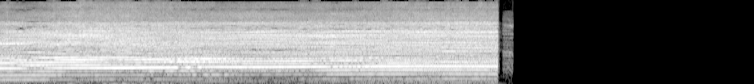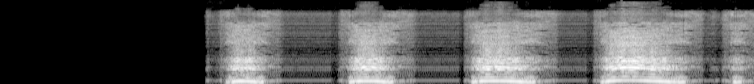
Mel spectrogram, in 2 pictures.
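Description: Loud, harsh, rumbling snores about every one and a half seconds, after a stretch of steady droning and then silence.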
